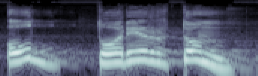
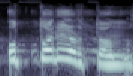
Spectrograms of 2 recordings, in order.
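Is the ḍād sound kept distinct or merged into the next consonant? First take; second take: distinct; merged. First: The ḍād is pronounced fully before the next consonant. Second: The ḍād is merged into the following consonant. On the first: The speaker calls it right. "الصح إذن اضطررتم" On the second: The speaker calls it wrong. "فيقولون خطأ اضطررتم"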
